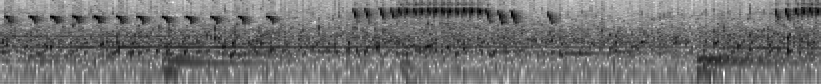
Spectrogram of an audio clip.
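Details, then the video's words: Kinoi song for tutoring contest birds, styled ngepik kapas tembak and nembak cililin: a run of sharp repeated chirps about five per second, then a dense buzzy rattling trill and further chirps, over a faint steady low hum. "Masteran Mewah KINOI || Ngepik Kapas Tembak || Nembak Cililin"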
